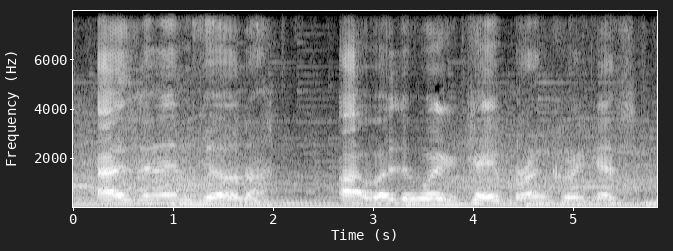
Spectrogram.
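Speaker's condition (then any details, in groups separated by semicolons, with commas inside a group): Traumatic brain injury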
